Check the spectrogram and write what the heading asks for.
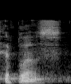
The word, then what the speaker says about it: Hipplos: His name is Hipplos. The H is silent.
